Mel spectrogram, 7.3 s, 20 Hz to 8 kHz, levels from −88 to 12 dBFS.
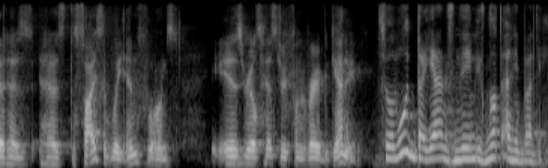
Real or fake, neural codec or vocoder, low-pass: fake; codec, 16 kHz, 2 kbps, X-Codec, HuBERT features, trained on general audio; 7.2 kHz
